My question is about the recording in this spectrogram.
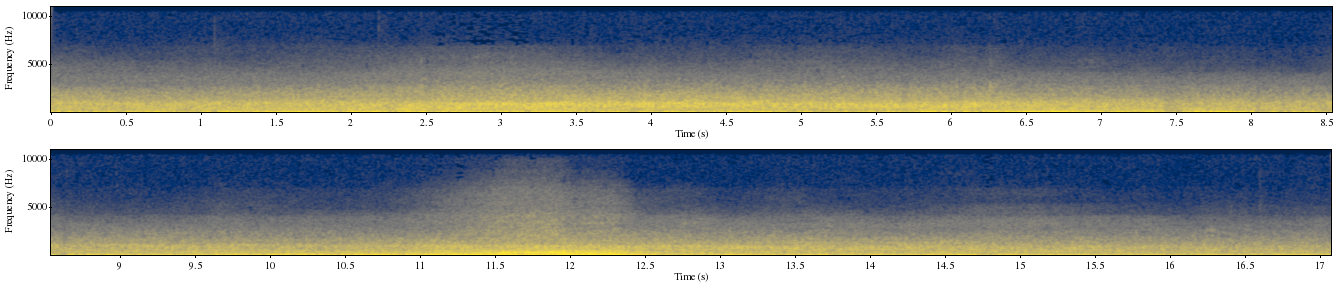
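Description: Steady low rumble of city traffic. About ten seconds in, a vehicle engine rises in pitch as it passes, loudest around twelve seconds in, then fades back into the background.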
